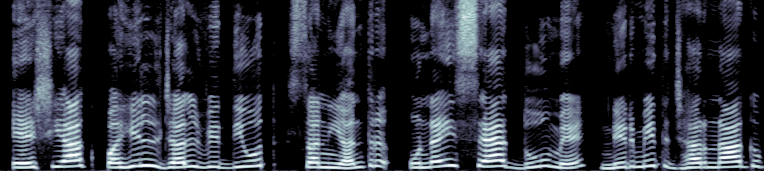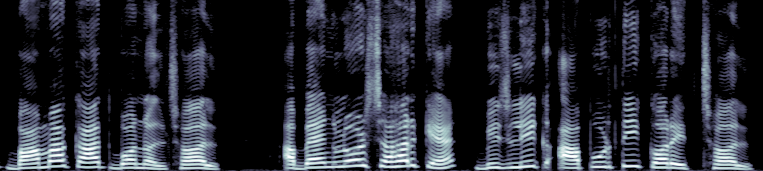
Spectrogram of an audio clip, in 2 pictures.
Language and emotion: Maithili, neutral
